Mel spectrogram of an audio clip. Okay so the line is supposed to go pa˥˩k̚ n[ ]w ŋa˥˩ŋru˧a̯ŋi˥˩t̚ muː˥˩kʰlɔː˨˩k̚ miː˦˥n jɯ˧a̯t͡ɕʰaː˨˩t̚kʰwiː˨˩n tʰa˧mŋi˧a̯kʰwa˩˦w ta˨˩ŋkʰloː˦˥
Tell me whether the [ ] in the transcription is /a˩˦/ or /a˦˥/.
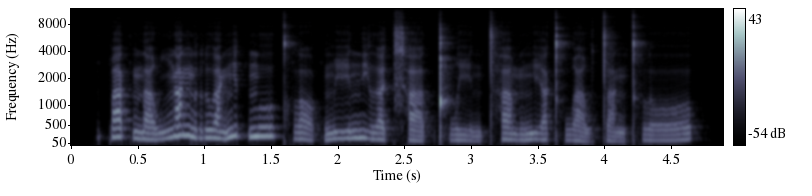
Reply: a˦˥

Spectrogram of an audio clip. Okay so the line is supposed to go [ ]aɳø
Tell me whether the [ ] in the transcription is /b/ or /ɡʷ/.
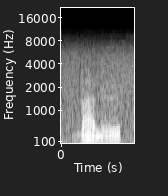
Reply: b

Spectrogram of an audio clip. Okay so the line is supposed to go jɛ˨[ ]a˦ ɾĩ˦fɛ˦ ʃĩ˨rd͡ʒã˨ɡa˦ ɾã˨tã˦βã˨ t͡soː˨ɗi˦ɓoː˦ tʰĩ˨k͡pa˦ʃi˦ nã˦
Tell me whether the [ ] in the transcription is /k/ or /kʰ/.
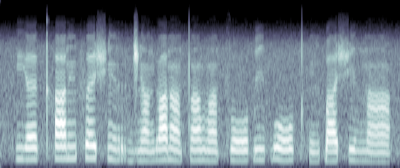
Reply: kʰ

